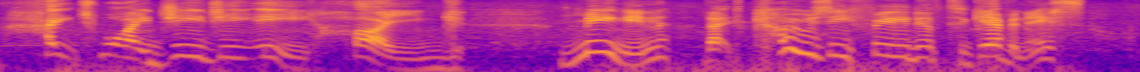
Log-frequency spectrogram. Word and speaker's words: hygge: Now I will spell it out for you. It's H-Y-G-G-E, hygge, meaning that cosy feeling of togetherness, or that cosy feeling of being by oneself.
